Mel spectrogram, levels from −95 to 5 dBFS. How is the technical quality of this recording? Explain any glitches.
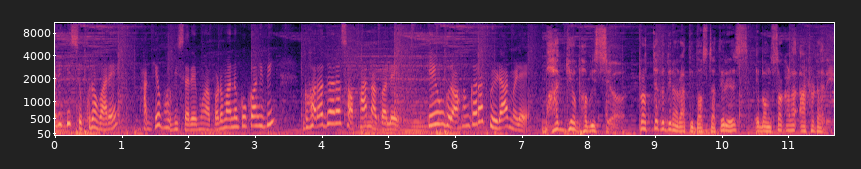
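No glitches or technical faults can be heard here.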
